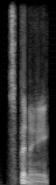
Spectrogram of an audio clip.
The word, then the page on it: spinney: British English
